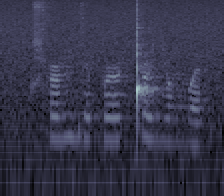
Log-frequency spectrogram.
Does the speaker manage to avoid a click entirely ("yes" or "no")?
no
